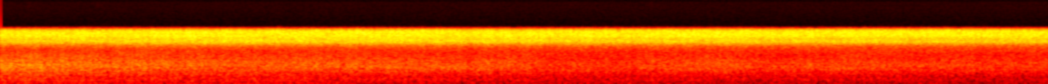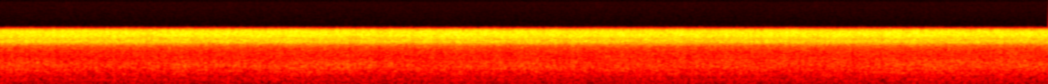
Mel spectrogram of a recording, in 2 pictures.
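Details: Cicada song as an even, high sizzling drone sustained throughout, constant in pitch and volume, with a slight low hum at the very start.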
